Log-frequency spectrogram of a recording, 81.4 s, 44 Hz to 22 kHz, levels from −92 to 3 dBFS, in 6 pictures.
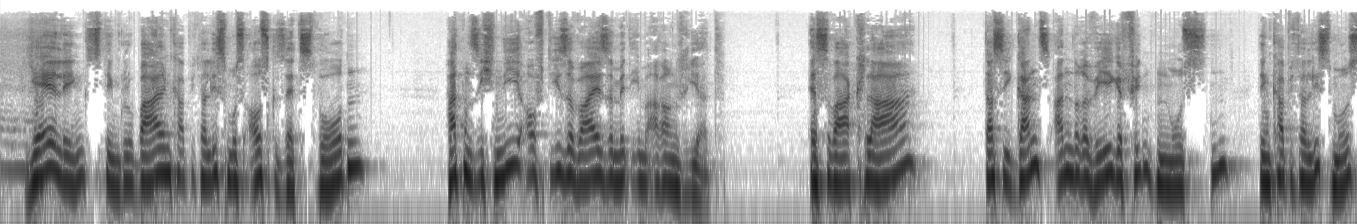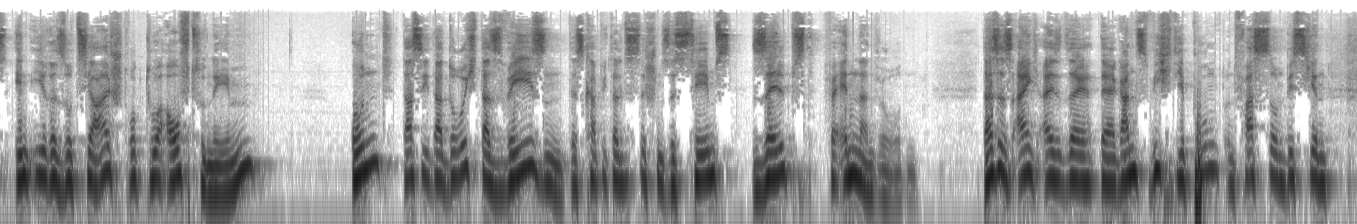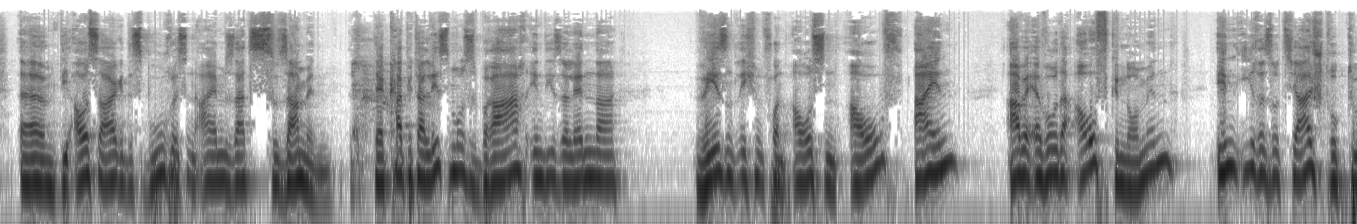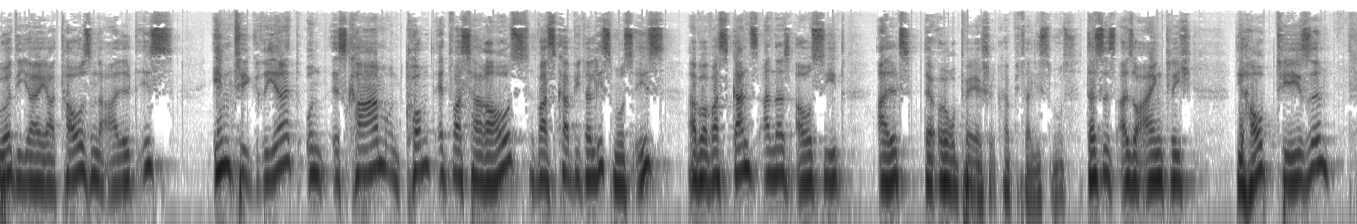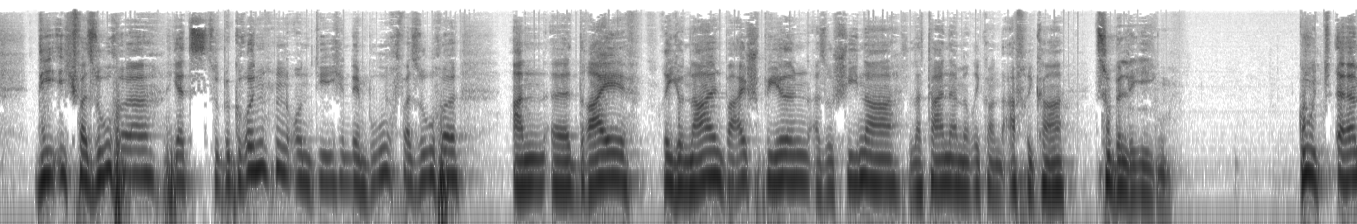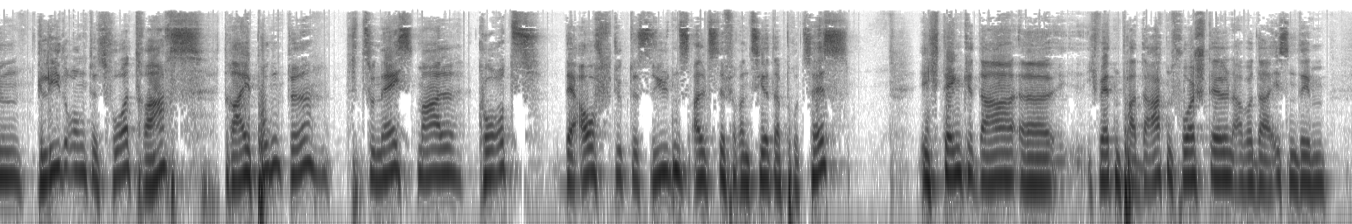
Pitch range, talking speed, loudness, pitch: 140-175 Hz, 125 wpm, -18 LUFS, 155 Hz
